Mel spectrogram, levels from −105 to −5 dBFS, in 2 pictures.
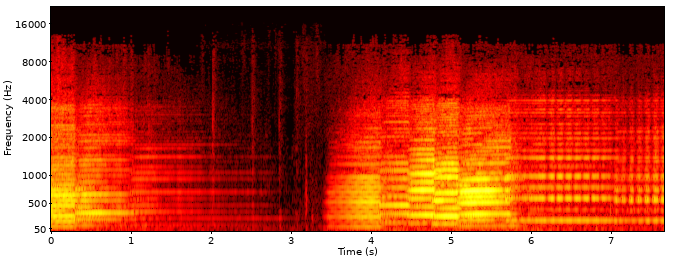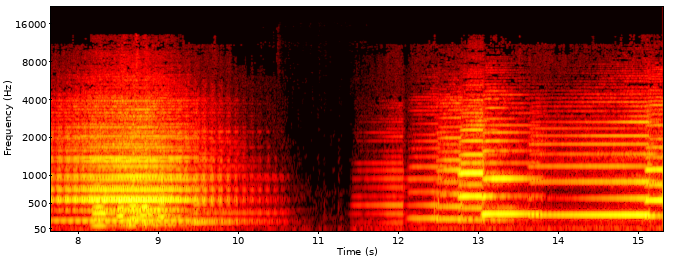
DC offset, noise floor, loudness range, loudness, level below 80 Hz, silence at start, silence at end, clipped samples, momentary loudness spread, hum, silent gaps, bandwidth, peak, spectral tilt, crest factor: under 0.1%; -82 dBFS; 14 LU; -30 LUFS; -66 dBFS; 0 s; 0 s; under 0.1%; 19 LU; none; none; 13 kHz; -12 dBFS; -5.5 dB/octave; 20 dB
